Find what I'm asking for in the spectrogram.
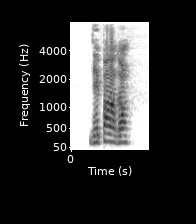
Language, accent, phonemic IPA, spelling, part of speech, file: French, Canada, /de.pɑ̃.dɔ̃/, dépendons, verb, LL-Q150 (fra)-dépendons.wav
- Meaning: inflection of dépendre: 1. first-person plural present indicative 2. first-person plural imperative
